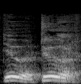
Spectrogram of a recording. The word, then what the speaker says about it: dour: Dour, as we pronounce it in Scotland.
